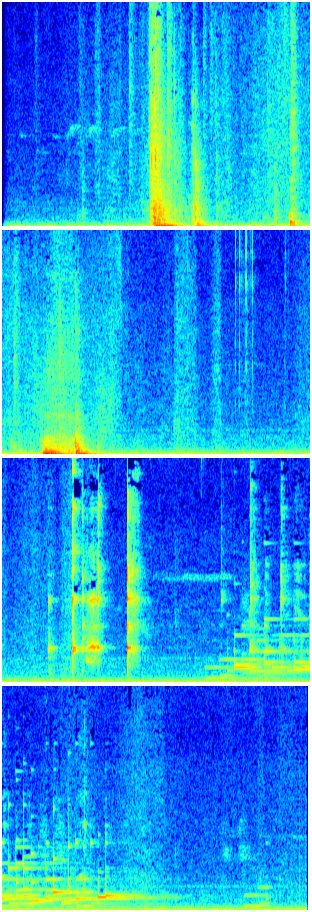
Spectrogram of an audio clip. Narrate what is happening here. I closed the window and sat on the chair. Then started cutting the food on the plate, while doing that I received a phonecall.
